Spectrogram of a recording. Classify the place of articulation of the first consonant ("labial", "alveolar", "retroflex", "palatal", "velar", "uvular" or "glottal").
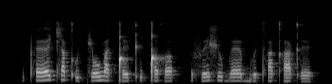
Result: labial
